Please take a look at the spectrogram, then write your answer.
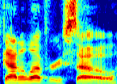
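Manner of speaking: dry, sarcastic tone. Reacting to views just quoted from rousseau: sarcastic. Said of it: "you can hear my sarcasm there".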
